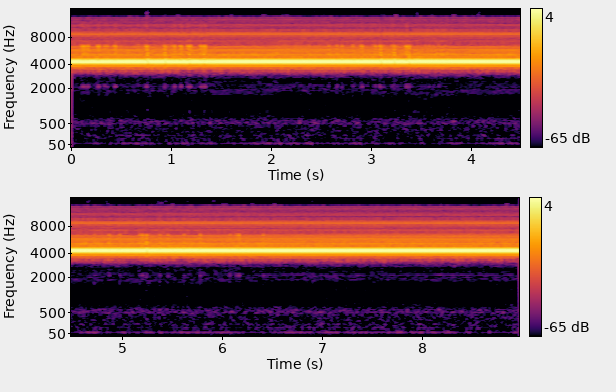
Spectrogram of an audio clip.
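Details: Field cricket (dế mèn, dế cơm) calling in the stillness of the night: a sustained high piercing trill, evenly pulsed and unchanging in pitch, against silence.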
